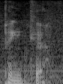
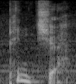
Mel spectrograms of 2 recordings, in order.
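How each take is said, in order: First: The middle consonant sounds like 'k'. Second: The middle consonant sounds like 'ch'. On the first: The speaker calls it right. "but apparently it's pinker" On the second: The speaker calls it wrong. "I've always pronounced it pincher"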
